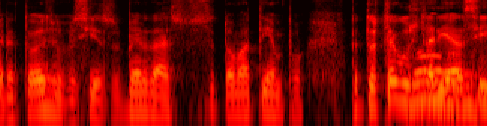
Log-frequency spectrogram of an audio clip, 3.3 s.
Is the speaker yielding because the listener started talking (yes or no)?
no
